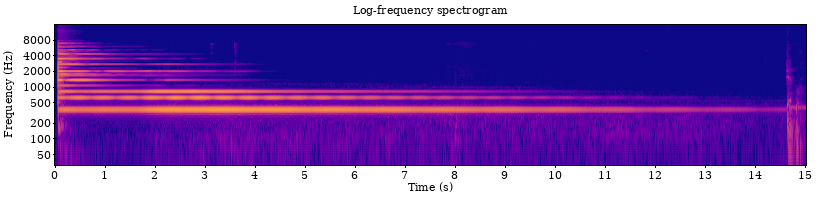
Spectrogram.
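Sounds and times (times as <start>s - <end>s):
bells of Sussex: 0.0s - 11.3s.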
